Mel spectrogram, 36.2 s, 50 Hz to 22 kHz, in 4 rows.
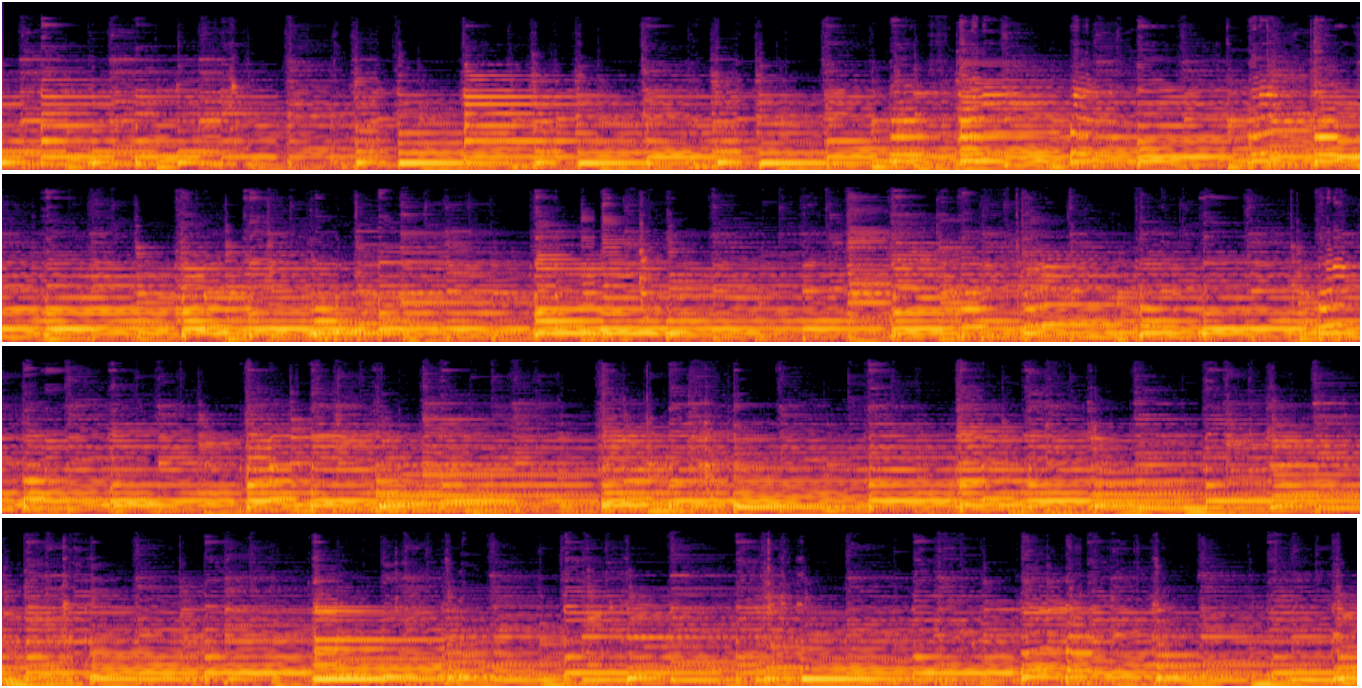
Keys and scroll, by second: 16.9 ctrl+t.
